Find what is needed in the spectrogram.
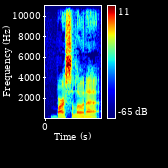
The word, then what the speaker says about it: Barcelona: please consider the unambiguous correct pronunciation of these two geographical locations, Barcelona and Azerbaijan. What do I say? What do I usually say? Do I say Barcelona? Is that what he doesn't like? I say it like a Spaniard.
